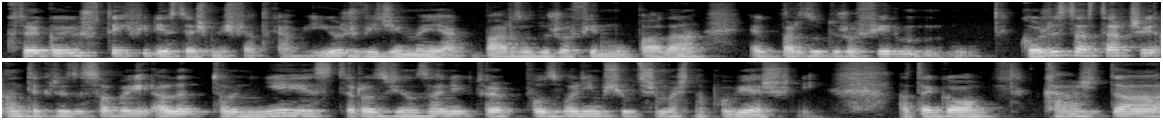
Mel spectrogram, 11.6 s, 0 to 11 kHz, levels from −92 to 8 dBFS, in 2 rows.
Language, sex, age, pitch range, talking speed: Polish, male, 20-39, 105-135 Hz, 185 wpm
